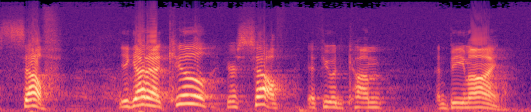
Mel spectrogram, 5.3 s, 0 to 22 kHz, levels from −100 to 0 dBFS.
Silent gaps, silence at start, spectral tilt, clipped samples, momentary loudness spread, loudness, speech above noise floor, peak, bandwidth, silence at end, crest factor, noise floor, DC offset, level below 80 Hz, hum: none; 0 s; -4.5 dB/octave; 1%; 16 LU; -12 LUFS; 25 dB; 0 dBFS; over 20 kHz; 0.2 s; 12 dB; -37 dBFS; under 0.1%; -42 dBFS; none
